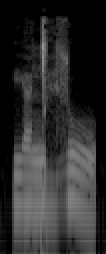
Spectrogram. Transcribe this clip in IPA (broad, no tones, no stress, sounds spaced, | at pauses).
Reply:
j ɛ ŋ͡ǀ e̤ z u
